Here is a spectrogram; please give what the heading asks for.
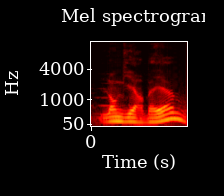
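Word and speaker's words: Longyearbyen: Qu'est-ce que vous aimez le plus dans le fait de vivre ici à Longerbienne ? C'est comme ça qu'on prononce Longban. Longer Bayern.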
